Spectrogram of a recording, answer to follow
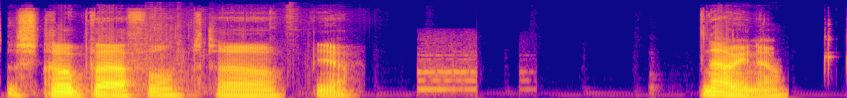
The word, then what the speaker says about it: stroopwafel: Yeah, it's stroopwafel, so yeah. Now you know. Yeah, thanks. I think I used to pronounce it stoop.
